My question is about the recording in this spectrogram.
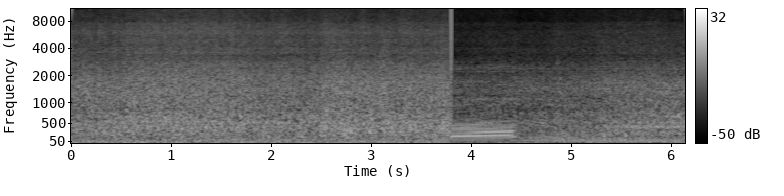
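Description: Buell XB12X's air-cooled V-twin engine running on the move under heavy wind and road noise. Near four seconds in there is a click, then a short rising engine note.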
